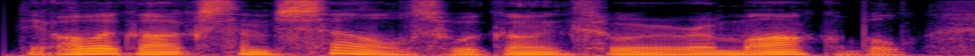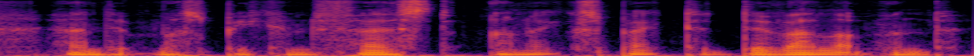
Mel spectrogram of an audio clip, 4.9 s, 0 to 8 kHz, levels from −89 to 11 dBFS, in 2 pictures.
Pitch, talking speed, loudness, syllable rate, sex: 95 Hz, 185 wpm, -18 LUFS, 6.8 syllables/s, male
